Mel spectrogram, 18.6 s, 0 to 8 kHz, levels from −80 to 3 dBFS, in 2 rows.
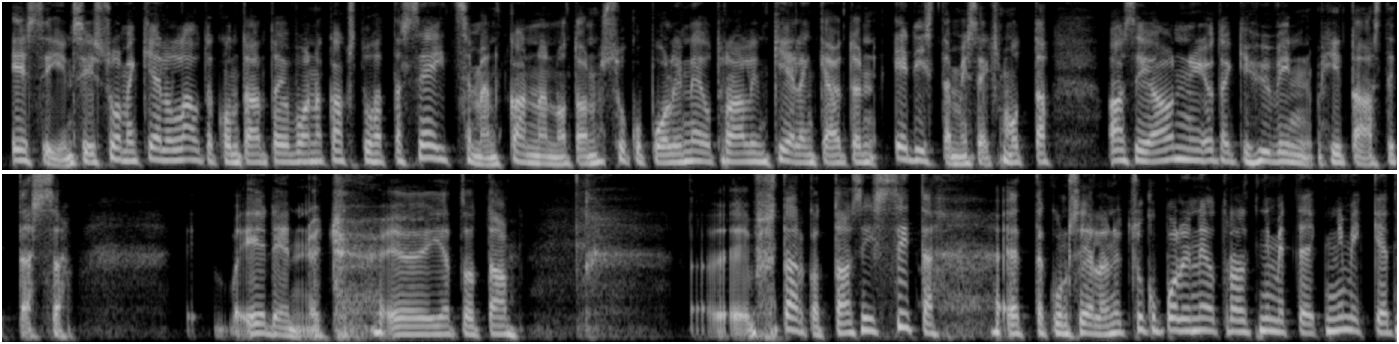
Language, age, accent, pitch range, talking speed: Finnish, 50-69, native, 145-185 Hz, 105 wpm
